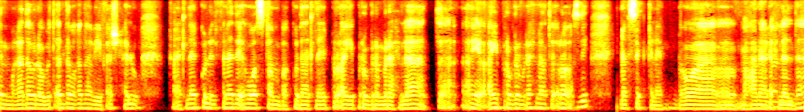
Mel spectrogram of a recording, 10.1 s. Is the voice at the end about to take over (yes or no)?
yes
